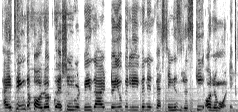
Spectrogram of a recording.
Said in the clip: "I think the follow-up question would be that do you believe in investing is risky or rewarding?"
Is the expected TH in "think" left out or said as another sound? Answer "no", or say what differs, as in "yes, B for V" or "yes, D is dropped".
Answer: yes, T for TH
